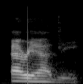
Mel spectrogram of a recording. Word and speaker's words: Ariadne: How you say it? Ariadne.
